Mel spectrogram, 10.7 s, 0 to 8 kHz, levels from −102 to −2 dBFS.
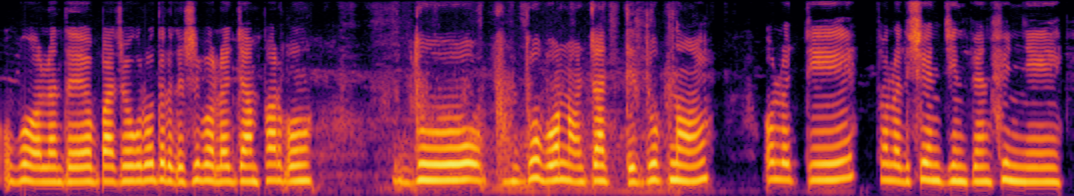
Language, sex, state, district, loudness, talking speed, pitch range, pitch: Chakma, female, Tripura, Dhalai, -16 LUFS, 125 wpm, 225-250 Hz, 240 Hz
